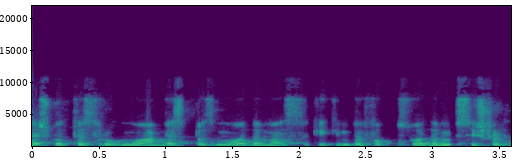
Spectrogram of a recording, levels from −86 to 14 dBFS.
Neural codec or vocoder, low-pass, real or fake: none; 10.8 kHz; real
